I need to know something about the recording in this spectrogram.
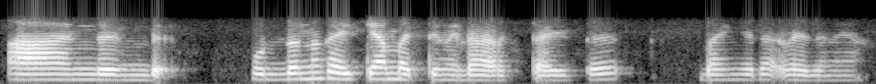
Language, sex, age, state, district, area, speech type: Malayalam, female, 18-30, Kerala, Wayanad, rural, conversation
